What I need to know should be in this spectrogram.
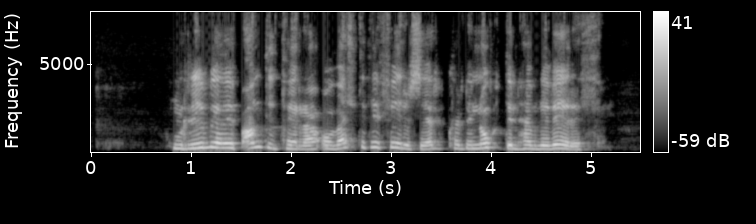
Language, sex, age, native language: Icelandic, female, 30-39, Icelandic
